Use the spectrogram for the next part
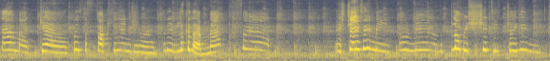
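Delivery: high, panicked cries while fleeing; scared horror game streamer. Real, not acted. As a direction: panic as it chases you. Still chased, panicking.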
